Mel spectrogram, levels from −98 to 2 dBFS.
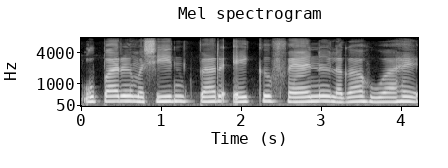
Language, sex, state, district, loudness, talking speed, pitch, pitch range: Hindi, female, Madhya Pradesh, Bhopal, -11 LUFS, 115 wpm, 215 Hz, 205-225 Hz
